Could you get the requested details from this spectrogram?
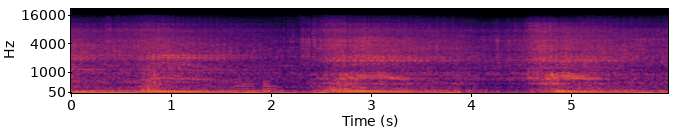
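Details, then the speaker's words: Daewoo Lanos engine knock, owner says it has knocked about two months, worse under load and when hot, less when cold: revs swell and fall with a deep, dull knock under the roar; mechanic suspects crankshaft bearings knocking. "мое предположение что это постукивает коленвал"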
